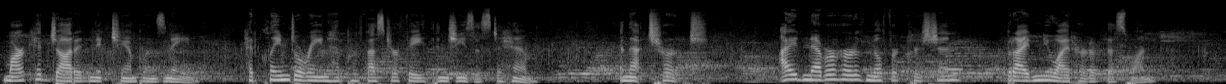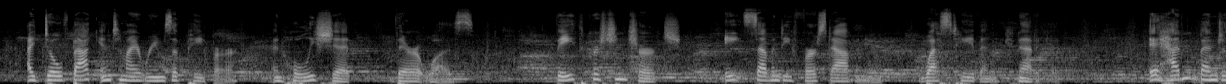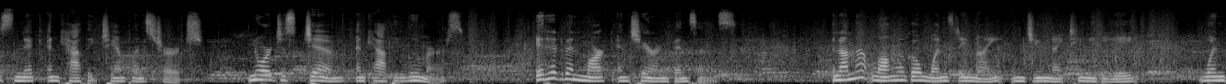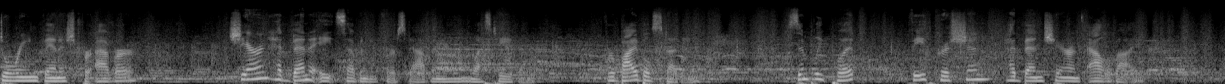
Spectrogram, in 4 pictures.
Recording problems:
murmuring crowd; loud; throughout; 10 dB below the speech

